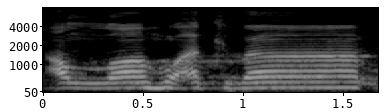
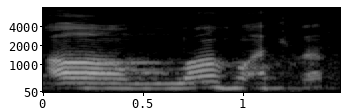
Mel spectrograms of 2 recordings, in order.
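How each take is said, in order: First: The ba syllable of Akbar is drawn out. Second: The opening vowel of Allahu is drawn out. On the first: "Atau baknya yang dipanjangkan" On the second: "memanjangkan lafaz atau huruf hamzah di awal"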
